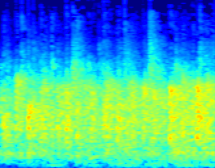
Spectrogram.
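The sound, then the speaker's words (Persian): An audience applauds steadily, a dense, even wash of many hands clapping that holds at a constant level for the full couple of seconds, with no voices on top. “ببینید تشویقش هم بفرمایید”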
